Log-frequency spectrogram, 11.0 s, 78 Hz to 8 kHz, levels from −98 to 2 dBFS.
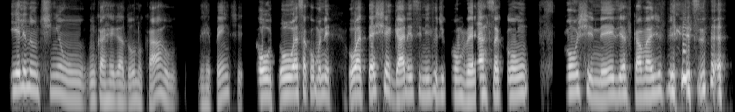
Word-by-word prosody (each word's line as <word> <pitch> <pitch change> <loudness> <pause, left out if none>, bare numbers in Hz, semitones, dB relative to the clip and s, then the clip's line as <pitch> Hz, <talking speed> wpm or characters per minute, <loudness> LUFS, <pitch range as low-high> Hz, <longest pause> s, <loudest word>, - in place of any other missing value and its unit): E 190 - -3
ele 205 +1 +4
não 200 -3 -2
tinha 180 0 -8
um 135 -5 -7
um 135 +1 -8
carregador 130 -2 -5
no 125 -4 -11
carro, 130 - -6 0.3
de 110 - -17
repente? 140 +11 -11 0.2
Ou 155 +1 +4
ou 165 +2 +5
essa 170 +1 +2
comuni 160 -2 -3 0.2
ou - - +5
até 165 +1 +4
chegar 150 -7 +2
nesse 165 +1 -5
nível 155 +2 -5
de 160 +1 -8
conversa 155 +1 +1
com 160 +4 -1 0.6
com 175 +1 +3
o 185 - +2
chinês 160 -4 0
ia 165 0 +3
ficar 150 -1 +1
mais 160 +2 +3
difícil, 190 - +2
né? - - +1
160 Hz, 170 wpm, -22 LUFS, 140-175 Hz, 0.6 s, ou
